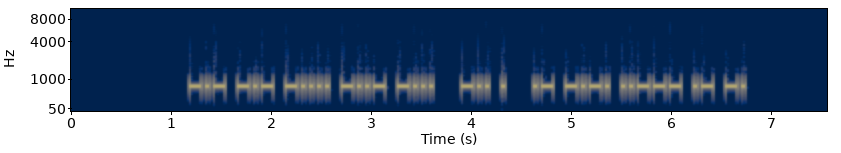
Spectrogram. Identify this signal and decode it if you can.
Morse code, heard as a keyed tone, about 30 wpm, 700 Hz. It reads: KK6XB DE AC2AN
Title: USA Callsign DE Callsign - 5 Characters - 30wpm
